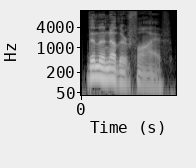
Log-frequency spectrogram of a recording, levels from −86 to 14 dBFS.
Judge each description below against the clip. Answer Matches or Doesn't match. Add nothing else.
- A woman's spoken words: Doesn't match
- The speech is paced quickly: Doesn't match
